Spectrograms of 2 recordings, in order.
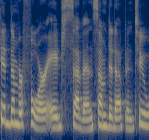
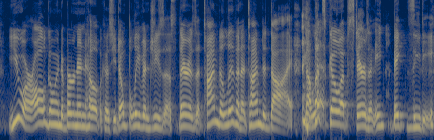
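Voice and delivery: preachy pastor sermon voice, pulpit style. Retelling what her third kid said, imitating the pastor. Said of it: "imitating the pastor".

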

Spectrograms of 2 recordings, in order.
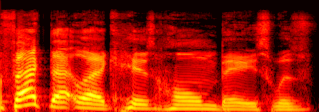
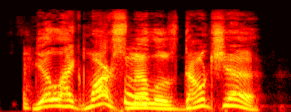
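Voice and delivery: loud, high, coaxing, tempting villain voice; 8 semitones higher, 5 dB louder than usual. Teasing another speaker about marshmallows: Willem Dafoe impression. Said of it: "that was my impression of".

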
